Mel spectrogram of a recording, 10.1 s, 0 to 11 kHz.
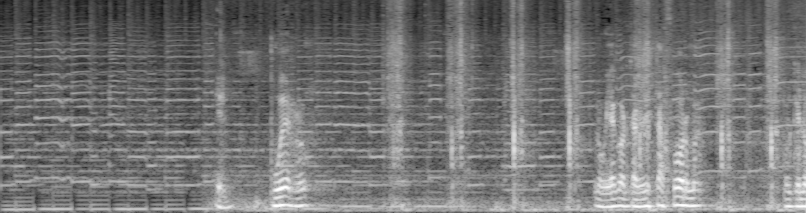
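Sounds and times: background music: 0:00.0 - 0:10.0
knife cutting on wooden board: 0:04.8 - 0:10.0.

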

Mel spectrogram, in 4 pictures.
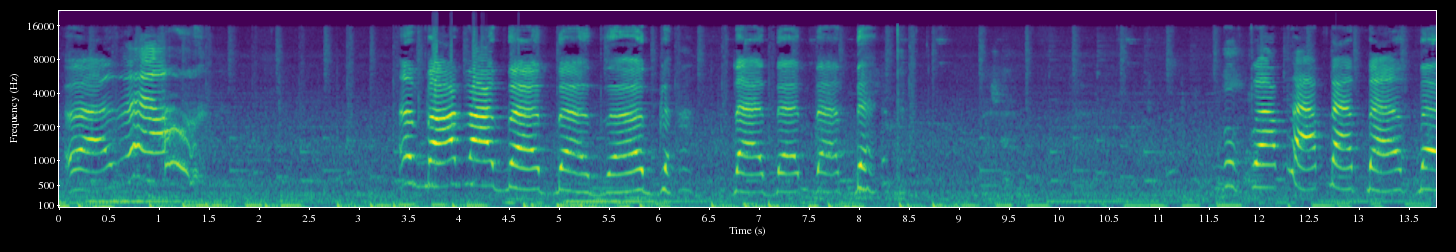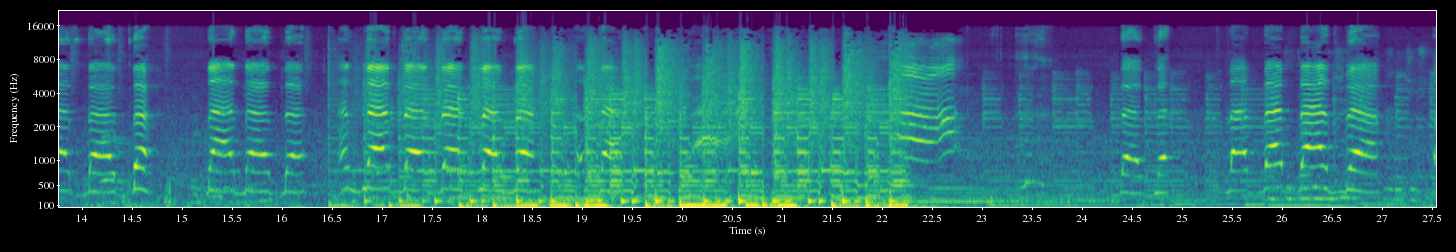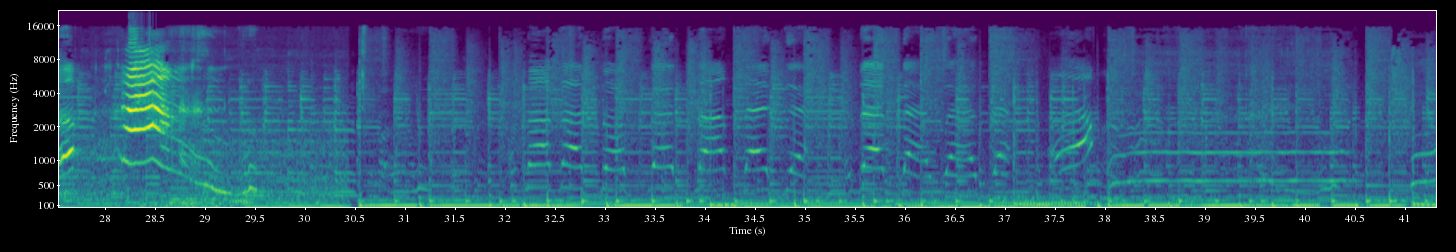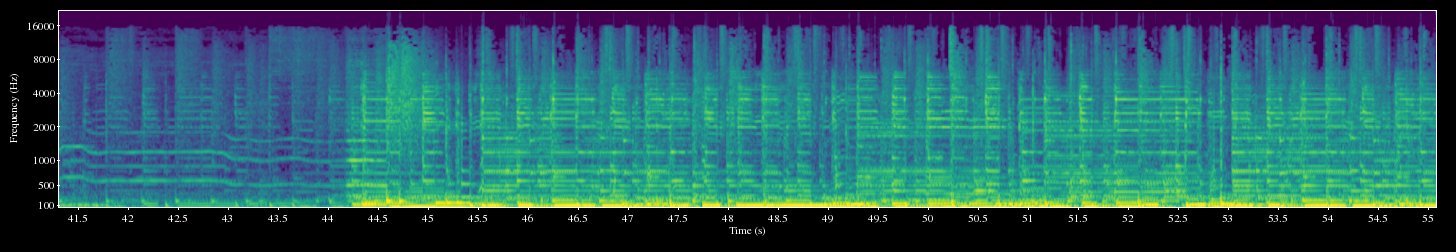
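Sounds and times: baby babbling: 0:00.0 - 0:01.6, 0:03.4 - 0:08.5, 0:11.5 - 0:20.5, 0:22.0 - 0:29.8, 0:32.1 - 0:40.5
background music: 0:00.0 - 0:55.0.

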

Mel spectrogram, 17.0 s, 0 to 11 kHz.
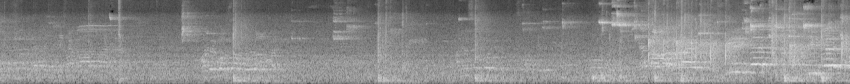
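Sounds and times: players' voices in a hall: 0:00.0 - 0:17.0
sneakers squeaking: 0:01.0 - 0:03.0, 0:03.6 - 0:17.0.

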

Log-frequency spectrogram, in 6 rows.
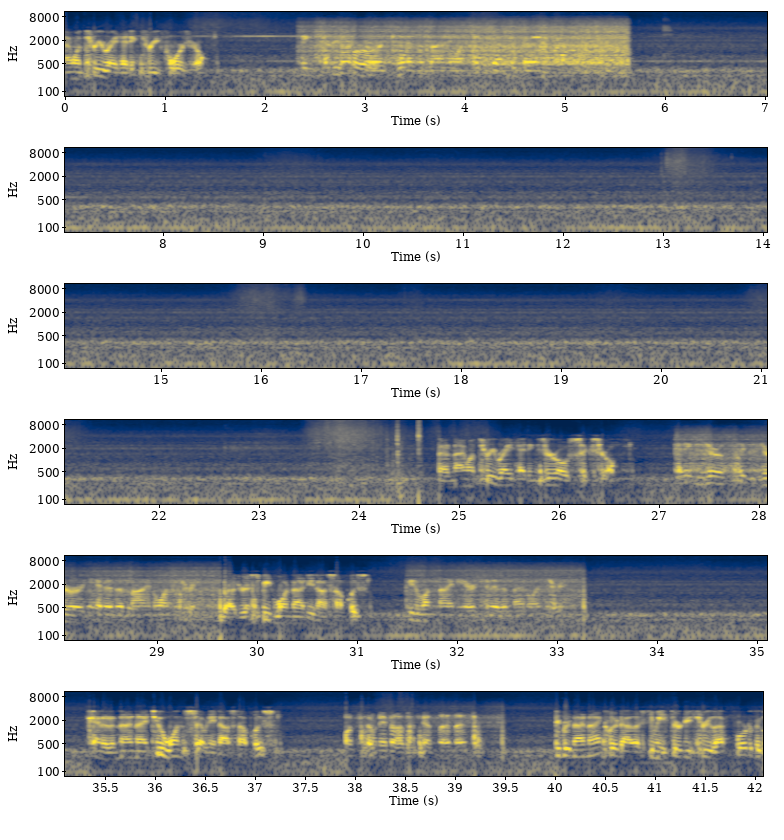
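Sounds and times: radio static burst: 0:00.0 - 0:01.5, 0:02.3 - 0:05.7, 0:24.8 - 0:33.4, 0:37.9 - 0:42.0
radio hiss: 0:00.0 - 0:01.7, 0:02.3 - 0:05.7, 0:12.9 - 0:13.7, 0:20.6 - 0:21.7, 0:22.6 - 0:33.4, 0:35.3 - 0:42.0
faint hum: 0:00.0 - 0:42.0.

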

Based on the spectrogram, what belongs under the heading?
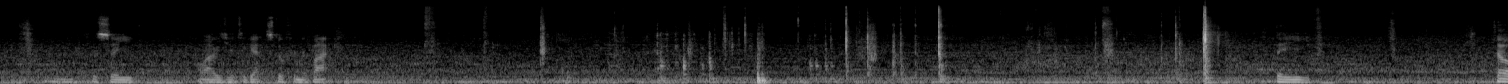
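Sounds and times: steady low hum: 0:00.0 - 0:15.0
light clicks and knocks: 0:06.1 - 0:09.6
latch snapping: 0:06.6 - 0:09.6, 0:11.6 - 0:12.4
tailgate thump: 0:07.4 - 0:09.6.

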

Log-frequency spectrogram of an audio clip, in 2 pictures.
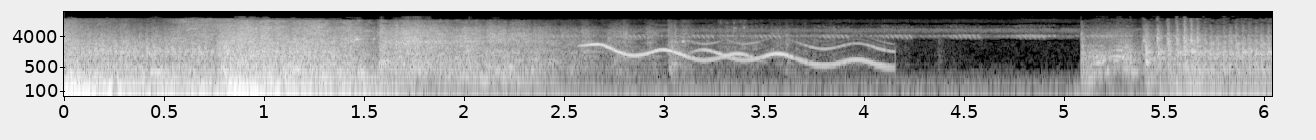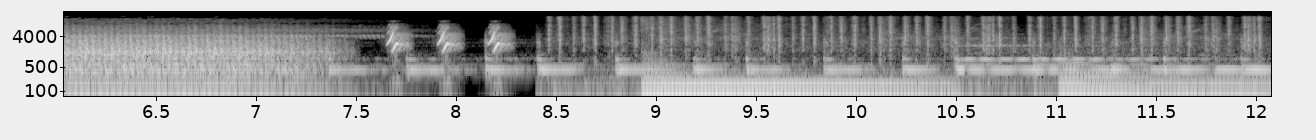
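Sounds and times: toy vehicle engine sound: 0:05.1 - 0:12.0.

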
